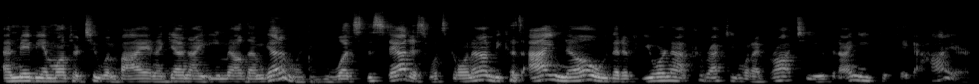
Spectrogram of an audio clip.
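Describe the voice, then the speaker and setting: A woman speaking as an interview guest, recounting her experience in a lively, animated way. She acts out conversations as she tells them and laughs easily. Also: low voice, a little fast, hardly any pauses. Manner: animated, acts out quoted dialogue, laughs often. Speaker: whistleblower guest. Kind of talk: interview storytelling.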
